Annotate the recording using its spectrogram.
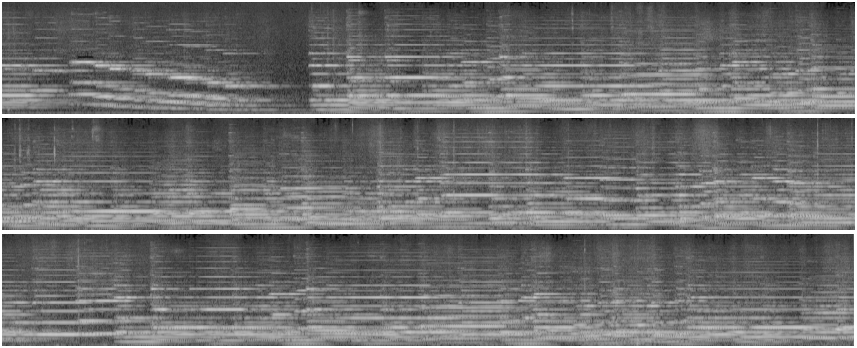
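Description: Organ playing a modern piece. It opens with a descending run of notes over the first three seconds or so, then settles into full sustained chords over a pulsing bass.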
